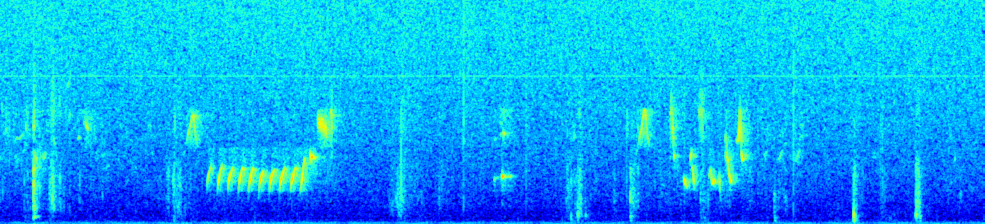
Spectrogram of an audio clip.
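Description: Songbird birdsong: a rapid trill of about ten notes some two seconds in, then a cluster of short chirps about six and a half to seven and a half seconds in. A few soft clicks fall between them.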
